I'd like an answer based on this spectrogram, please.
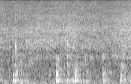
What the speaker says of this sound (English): we're just going to just fry it around on this high heat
